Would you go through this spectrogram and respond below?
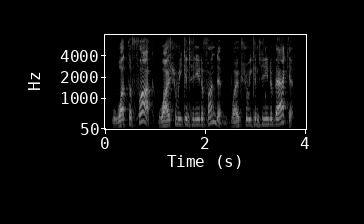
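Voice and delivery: ordinary talk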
